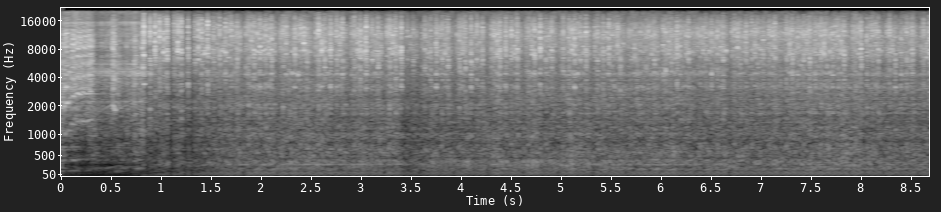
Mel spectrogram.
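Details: Franklin 165 aircraft engine test run after repairs for a blown cylinder: brief crank, then it catches and settles into a strong, even roar with a steady firing beat and prop wash; normal start and run.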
